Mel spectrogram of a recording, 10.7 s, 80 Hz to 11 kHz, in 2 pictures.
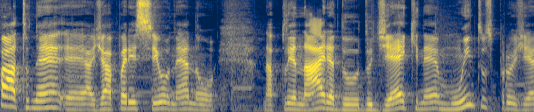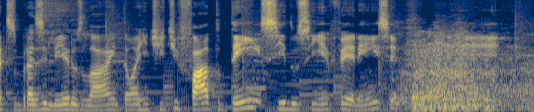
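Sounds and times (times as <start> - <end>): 
speech: 0.0 - 10.4
deep rumble of nearby thunder: 9.3 - 10.6.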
